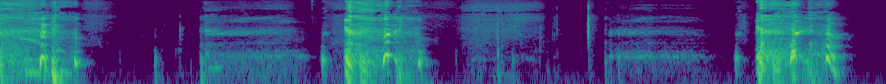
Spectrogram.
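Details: Adult having an asthmatic coughing fit with wheeze in a mild asthma attack after an evening run in cold air; wheezing afterwards escalated into the coughing fit.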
